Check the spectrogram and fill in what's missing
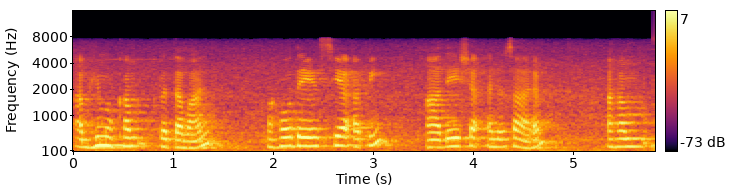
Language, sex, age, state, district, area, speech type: Sanskrit, female, 30-45, Kerala, Ernakulam, urban, spontaneous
